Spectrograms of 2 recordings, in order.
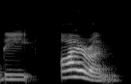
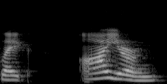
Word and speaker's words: iron: All my life I been saying the iron but pronounced like iron.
